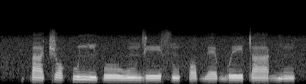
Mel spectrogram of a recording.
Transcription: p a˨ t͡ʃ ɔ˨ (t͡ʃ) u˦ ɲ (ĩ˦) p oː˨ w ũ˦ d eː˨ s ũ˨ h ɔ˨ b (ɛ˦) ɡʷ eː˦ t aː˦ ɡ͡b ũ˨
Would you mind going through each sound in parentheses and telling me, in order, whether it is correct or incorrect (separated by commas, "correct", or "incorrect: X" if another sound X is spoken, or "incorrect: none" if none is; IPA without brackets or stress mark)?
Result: incorrect: k, incorrect: ĩ˨, incorrect: ɛ˨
